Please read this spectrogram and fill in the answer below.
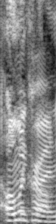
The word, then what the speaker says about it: Omicron: am I saying it right? – Yeah. – Omicron yeah.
